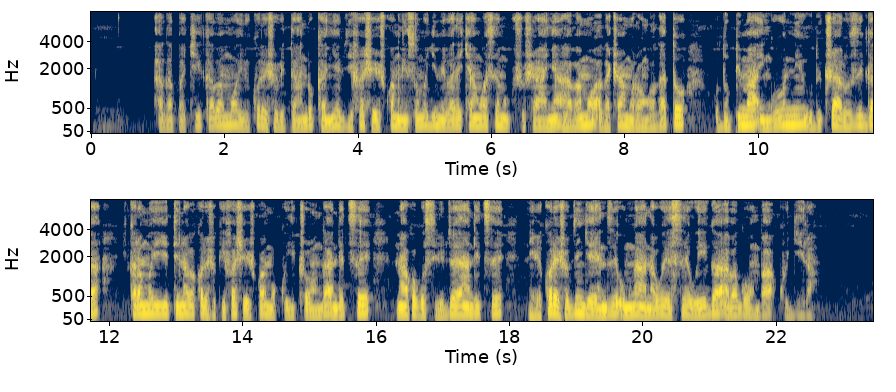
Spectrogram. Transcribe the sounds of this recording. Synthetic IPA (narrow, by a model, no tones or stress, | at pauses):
aɡapacʰikaβamoiβikʰo̞ɾe̞ːʃo̞βitaːndukʰaɲe̞bjiːfaʃiːʃkwamŋiːso̞mo̞ɟimiβaɾe̞caːŋɡwase̞muɡuʃuʃaːɲahaβamoa̰ɡat͡ʃaːmuɾo̞ːŋɡoɡato̞ | udupimaʔiŋɡuniudut͡ʃaːɾuziɡa | ikaɾamujiɟitinaɡako̞ɾe̞ːʃokwiːfaʃiːʃkwamukwiːt͡ʃo̞ːŋɡande̞t͡se̞ | nako̞ɡusiβibjo̞jaːndit͡se̞ | niβiko̞ɾe̞ːʃobjiɲɟe̞ːnziʔṵmŋaːnawe̞ːse̞wiːɡaa̰βaɡo̞ːmbakuɟiɾa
